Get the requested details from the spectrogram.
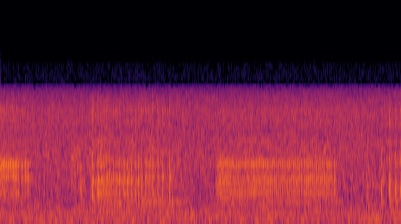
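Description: A rocking chair creaks back and forth in a slow, steady rhythm, each long groaning creak repeating about every second over a low, rumbling background.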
